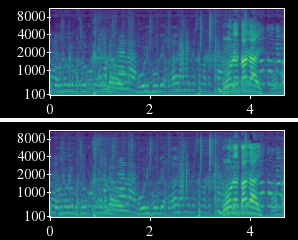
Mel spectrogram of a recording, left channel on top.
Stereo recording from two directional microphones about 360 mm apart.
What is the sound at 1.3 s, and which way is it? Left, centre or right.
Speech, left.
